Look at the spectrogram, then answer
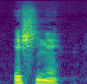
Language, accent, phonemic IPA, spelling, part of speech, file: French, France, /e.ʃi.ne/, échinée, verb, LL-Q150 (fra)-échinée.wav
- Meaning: feminine singular of échiné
